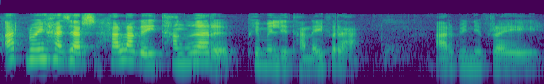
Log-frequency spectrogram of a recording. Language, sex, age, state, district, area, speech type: Bodo, female, 60+, Assam, Udalguri, urban, spontaneous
